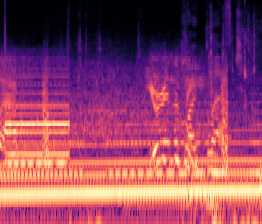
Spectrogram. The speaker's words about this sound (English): Is that your fucking truck I'm hearing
